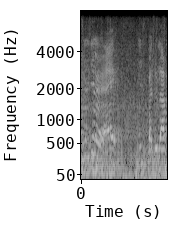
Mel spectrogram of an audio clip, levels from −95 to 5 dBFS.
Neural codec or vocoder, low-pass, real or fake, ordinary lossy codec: vocoder, 22.05 kHz, 80 mel bands, Vocos; 7.2 kHz; fake; Opus, 64 kbps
